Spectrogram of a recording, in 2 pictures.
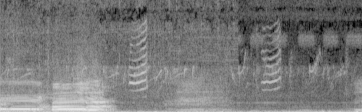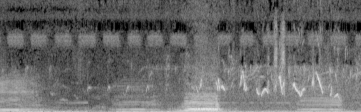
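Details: Dozens of tame village cattle crowd together in green rice fields under soft morning sun, giving several deep harmonic moos, some long and drawn out, with pauses between; small birds chirp in the background.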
